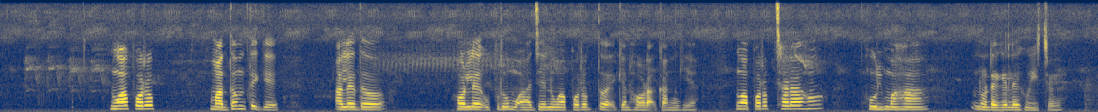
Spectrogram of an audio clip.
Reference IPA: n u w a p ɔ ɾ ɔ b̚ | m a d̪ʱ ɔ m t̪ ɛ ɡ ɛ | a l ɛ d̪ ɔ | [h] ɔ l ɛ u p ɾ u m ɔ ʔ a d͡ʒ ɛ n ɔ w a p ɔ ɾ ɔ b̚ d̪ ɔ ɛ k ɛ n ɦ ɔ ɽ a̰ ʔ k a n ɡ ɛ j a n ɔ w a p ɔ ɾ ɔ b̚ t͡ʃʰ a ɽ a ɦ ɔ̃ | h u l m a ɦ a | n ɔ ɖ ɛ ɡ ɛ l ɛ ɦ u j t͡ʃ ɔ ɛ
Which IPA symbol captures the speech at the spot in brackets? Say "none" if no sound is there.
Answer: h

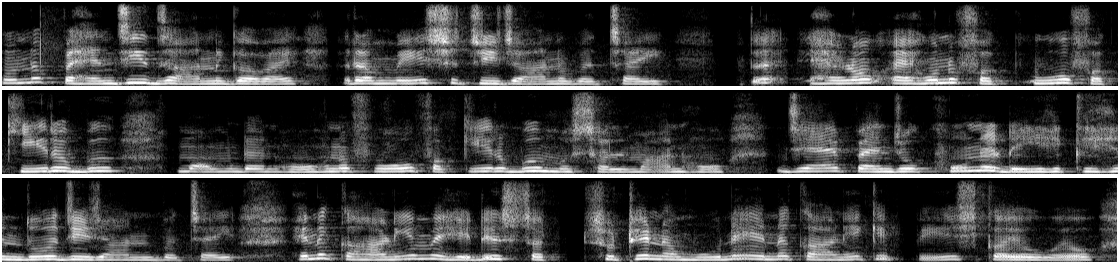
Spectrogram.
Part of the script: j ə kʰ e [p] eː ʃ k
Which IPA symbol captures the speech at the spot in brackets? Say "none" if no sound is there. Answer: p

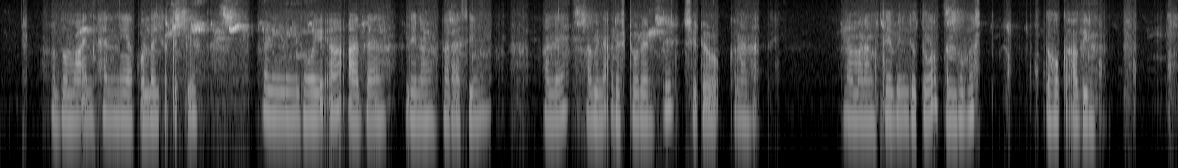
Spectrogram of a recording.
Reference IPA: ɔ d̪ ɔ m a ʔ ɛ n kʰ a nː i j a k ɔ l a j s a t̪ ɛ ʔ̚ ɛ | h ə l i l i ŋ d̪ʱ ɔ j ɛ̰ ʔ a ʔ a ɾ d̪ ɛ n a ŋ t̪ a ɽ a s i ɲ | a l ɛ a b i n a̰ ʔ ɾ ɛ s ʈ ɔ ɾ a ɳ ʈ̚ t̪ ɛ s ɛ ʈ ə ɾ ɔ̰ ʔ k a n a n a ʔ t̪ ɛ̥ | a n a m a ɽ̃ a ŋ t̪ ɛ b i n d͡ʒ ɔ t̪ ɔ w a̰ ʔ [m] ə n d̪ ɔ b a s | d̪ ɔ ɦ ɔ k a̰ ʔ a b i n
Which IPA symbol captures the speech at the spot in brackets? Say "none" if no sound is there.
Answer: b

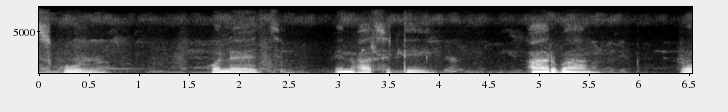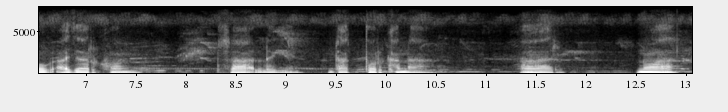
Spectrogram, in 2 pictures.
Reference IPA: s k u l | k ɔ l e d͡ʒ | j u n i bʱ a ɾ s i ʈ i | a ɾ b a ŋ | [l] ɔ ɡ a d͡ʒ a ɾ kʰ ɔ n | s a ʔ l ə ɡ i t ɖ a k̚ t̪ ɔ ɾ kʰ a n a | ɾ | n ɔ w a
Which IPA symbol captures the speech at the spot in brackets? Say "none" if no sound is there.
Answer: ɾ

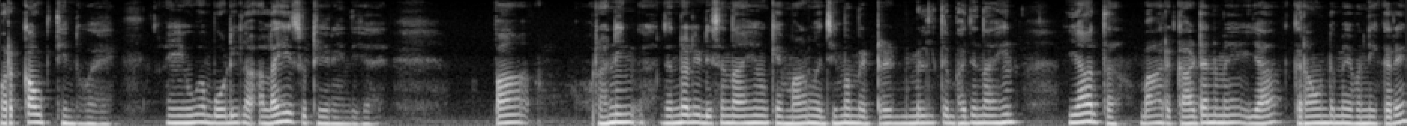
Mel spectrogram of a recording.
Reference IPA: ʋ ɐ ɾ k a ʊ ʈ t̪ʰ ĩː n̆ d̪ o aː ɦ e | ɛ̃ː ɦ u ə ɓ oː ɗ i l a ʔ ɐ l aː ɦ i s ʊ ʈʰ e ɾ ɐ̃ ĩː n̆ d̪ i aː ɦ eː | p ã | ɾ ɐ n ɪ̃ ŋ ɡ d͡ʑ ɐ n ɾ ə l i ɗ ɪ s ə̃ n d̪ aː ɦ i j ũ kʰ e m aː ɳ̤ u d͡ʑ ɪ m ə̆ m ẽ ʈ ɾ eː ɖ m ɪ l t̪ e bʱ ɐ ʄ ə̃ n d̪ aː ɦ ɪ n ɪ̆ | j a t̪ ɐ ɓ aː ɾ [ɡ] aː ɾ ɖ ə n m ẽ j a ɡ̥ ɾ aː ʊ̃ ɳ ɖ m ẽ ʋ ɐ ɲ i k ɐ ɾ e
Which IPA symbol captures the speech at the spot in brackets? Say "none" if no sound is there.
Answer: ɡ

